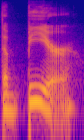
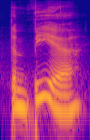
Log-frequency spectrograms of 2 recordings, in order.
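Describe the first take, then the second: First: The R sound in beer is pronounced. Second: The R sound in beer is dropped. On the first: "我们通常如果用美式发音的话" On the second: "er 的这个音就不要把它发出来"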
